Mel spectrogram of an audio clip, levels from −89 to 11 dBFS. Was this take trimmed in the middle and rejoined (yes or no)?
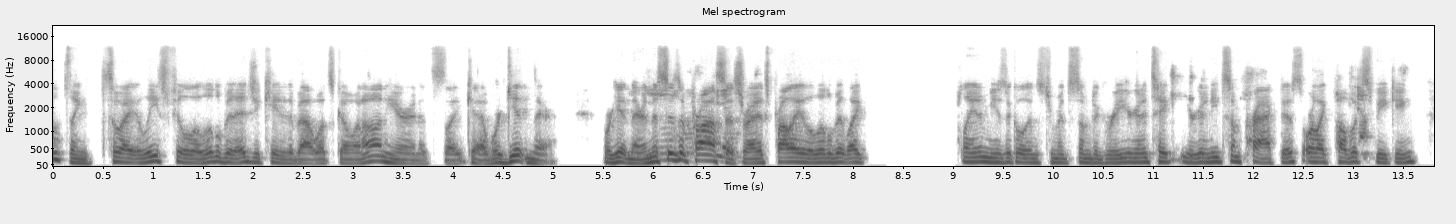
no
